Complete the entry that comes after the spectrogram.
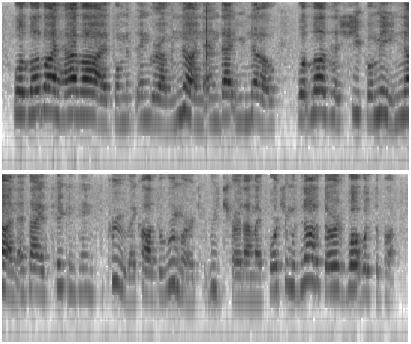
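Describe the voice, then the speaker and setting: A woman's fairly high, put-on character voice at a moderate pace. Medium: solo performance. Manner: passionate, insistent.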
